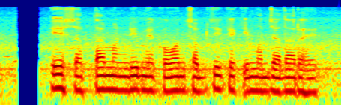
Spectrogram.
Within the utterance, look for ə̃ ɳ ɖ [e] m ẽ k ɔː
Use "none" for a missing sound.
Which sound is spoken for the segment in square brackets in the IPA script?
i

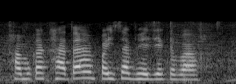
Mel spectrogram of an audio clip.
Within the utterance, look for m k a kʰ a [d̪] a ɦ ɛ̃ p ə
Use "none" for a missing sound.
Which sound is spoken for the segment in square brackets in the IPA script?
t̪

